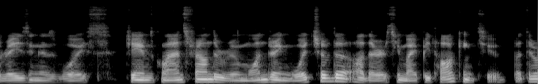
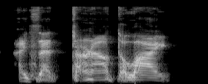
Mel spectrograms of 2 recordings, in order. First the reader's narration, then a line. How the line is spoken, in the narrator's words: shouted the centipede angrily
